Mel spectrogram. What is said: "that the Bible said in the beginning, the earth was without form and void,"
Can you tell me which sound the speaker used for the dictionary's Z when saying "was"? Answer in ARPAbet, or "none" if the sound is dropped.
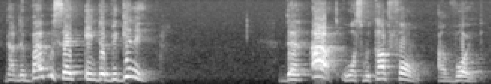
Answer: S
